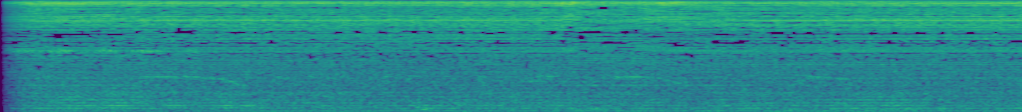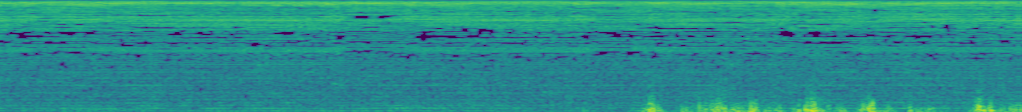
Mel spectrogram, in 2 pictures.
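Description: Electric tattoo machine buzzing steadily as its needle works colour into the skin of a back tattoo. A few dull low knocks come near the end.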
